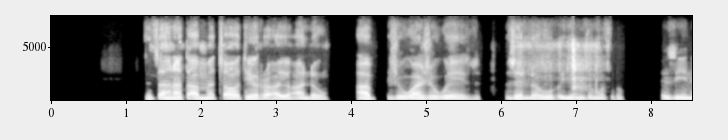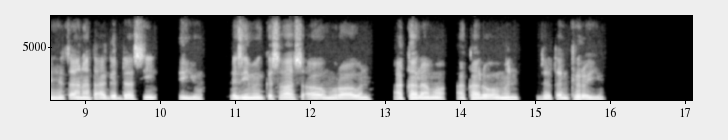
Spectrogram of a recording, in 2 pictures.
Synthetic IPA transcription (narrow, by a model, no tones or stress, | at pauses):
hɨsʼanat̪aβmɐt͡sʼːawot̪ʰijɪɾaʔajoʔalːɐwu | ʔaβʒɨwaʒwe | zɐlːɐwuʔɨjːo̞mzɨmoslu | ʔɨzinɨhɨsʼanat̪aɡɐd̪asi | ʔɨjːu | ʔɨzimɨŋkʼɨskʼasa̰βmɾawɨn | ʔa̰ | akʰalɐʔomɨn | zɐt̪ʼɐŋkʰɨɾɨjːu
